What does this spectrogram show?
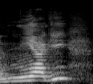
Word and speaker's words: Nagui: paroles, non, non, non, Nagui, ça s'écrit avec un G devant, donc on pourrait prononcer ça Niaghi, d'ailleurs, il ne dit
